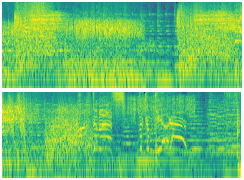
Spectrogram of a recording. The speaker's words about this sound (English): watch out! That's a heat-seeking missile!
